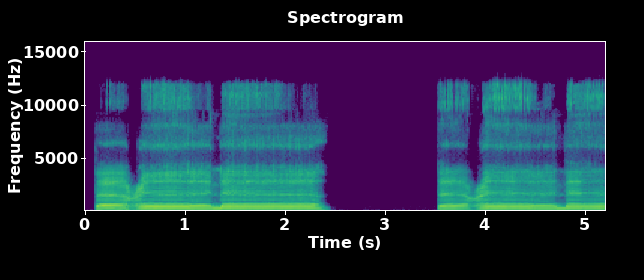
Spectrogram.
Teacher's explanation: ain with the fatha meets with the alif, therefore a, we have to read for 2 counts. And the la as well, we have to read for 2 counts.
